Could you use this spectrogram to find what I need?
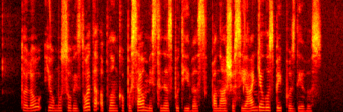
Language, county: Lithuanian, Vilnius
